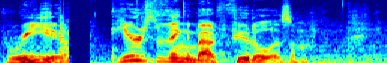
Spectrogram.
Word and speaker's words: Ryu: acat great was punch like 3 seconds later rayu would kick it's pronounced Ryu here's the thing about feudalism everyone always assumes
